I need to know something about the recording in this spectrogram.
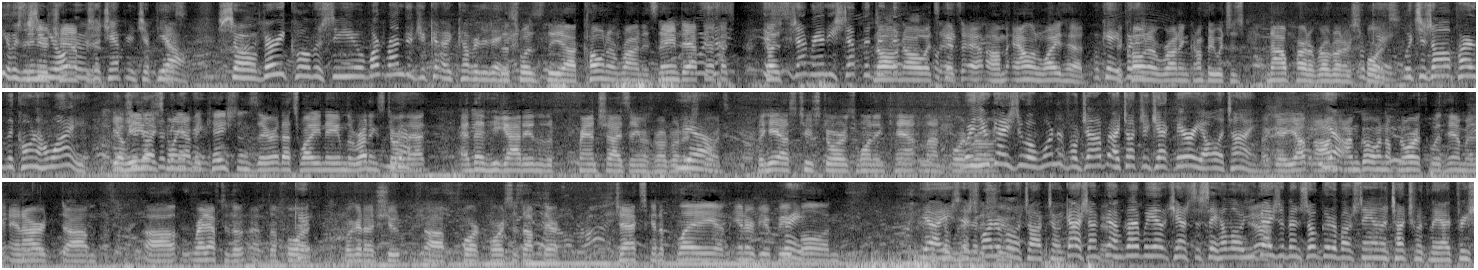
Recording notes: It was the end of the day and several thousand of us were outside in the courtyard of the Detroit Historical Museum to give open our can of Vernors they had handed out to all of us. I turned on my recorder and got some fun talk story and conversations with lots of people.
